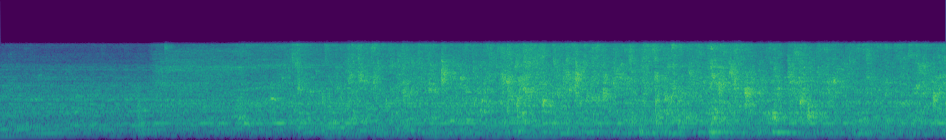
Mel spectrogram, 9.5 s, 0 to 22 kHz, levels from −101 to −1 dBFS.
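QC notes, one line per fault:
Nothing to flag here; I listened all the way through and there's no fault to note in these sounds.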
